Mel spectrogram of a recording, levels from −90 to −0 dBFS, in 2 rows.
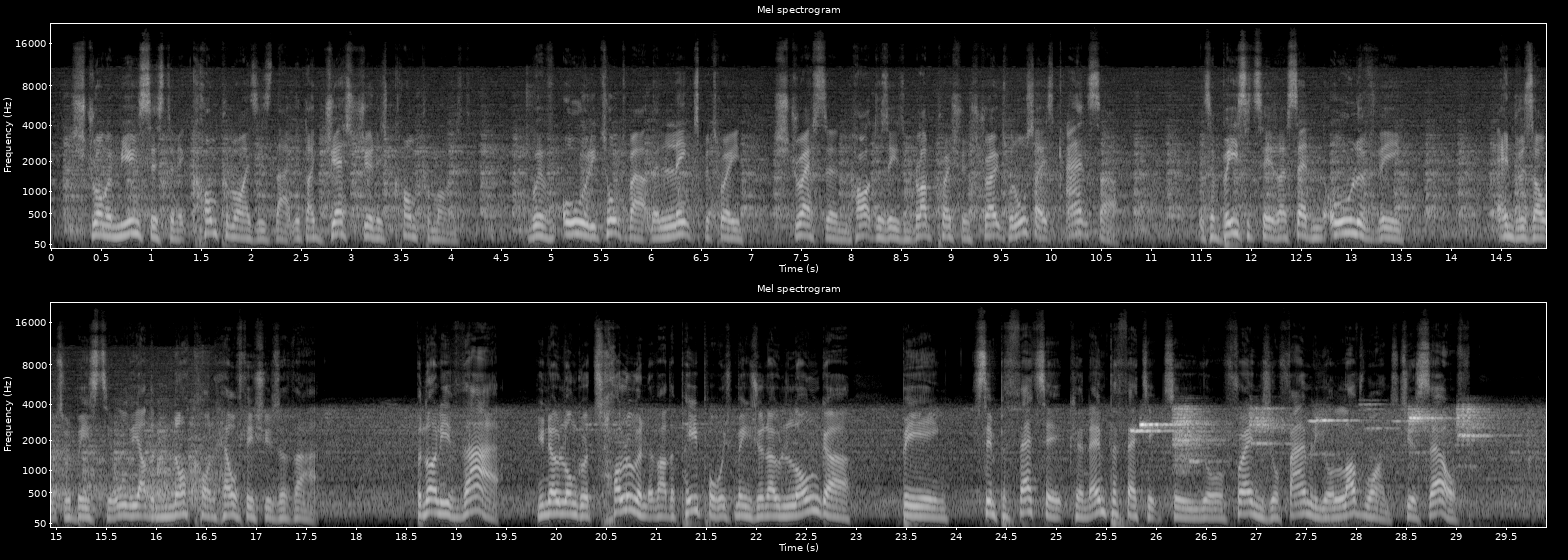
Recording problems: animal sounds; very loud; throughout; 1 dB above the speech

